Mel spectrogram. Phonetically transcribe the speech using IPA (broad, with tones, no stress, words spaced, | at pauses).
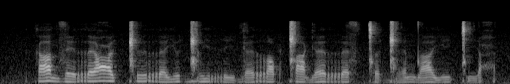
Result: ka˧˥˧nze˨˩˦rɛ˧˥ʕɨ˦˨ ǁɨ˧˥rɛ˨jɨ˦˨ɡ͡ǁɨ˦˨j ri˨˩˦ ɡɛ˩˥rɑ˧˥pǁa˦˨ɡɛ˧˥˧ rɛ˧˥sǀə˨ɡ͡ǁɛ˧˥nda˧˥˧ ji˦˨ ǀi˩˥ħ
